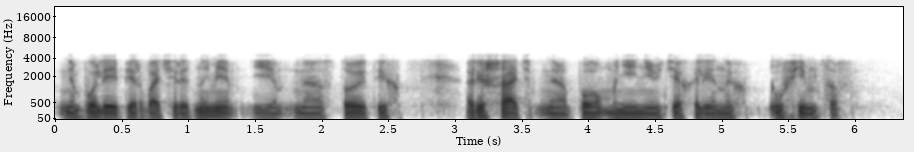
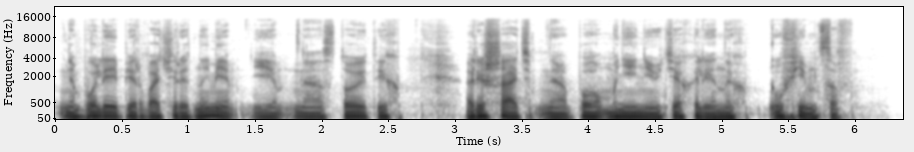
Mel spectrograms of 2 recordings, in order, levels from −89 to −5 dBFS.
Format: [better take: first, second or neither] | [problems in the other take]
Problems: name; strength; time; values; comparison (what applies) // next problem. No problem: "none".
second | phone-call audio; nothing above 3.5 kHz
